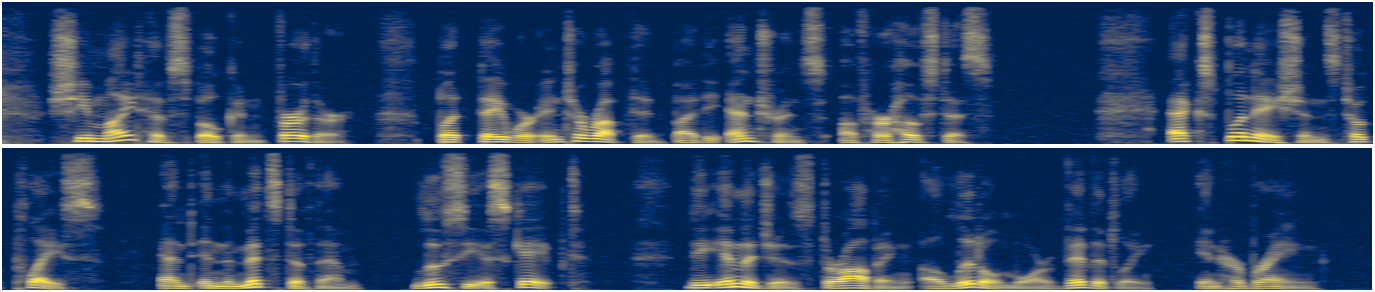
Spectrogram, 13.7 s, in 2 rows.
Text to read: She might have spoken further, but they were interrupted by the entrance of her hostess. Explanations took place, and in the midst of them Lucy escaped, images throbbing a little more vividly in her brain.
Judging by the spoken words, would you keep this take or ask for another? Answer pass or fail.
fail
